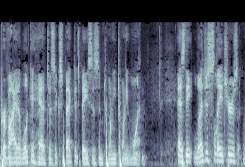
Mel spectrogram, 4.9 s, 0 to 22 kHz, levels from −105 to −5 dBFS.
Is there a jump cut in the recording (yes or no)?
yes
